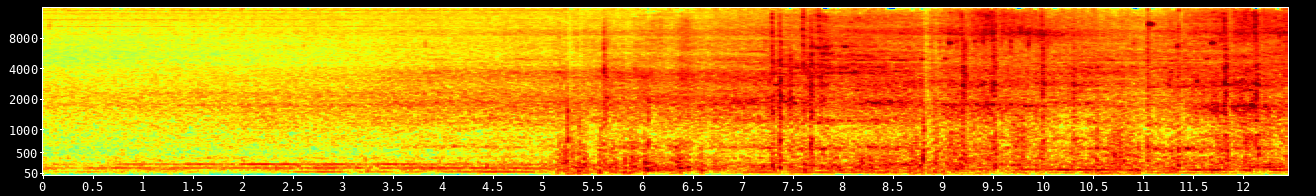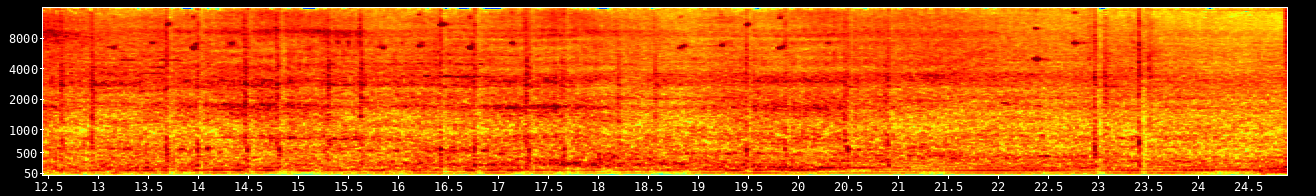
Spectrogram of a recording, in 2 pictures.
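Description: A train running on the rails, getting louder: a low steady hum at first, then from about five seconds in the rumble and clatter of wheels over the track, with a few faint high squeaks.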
